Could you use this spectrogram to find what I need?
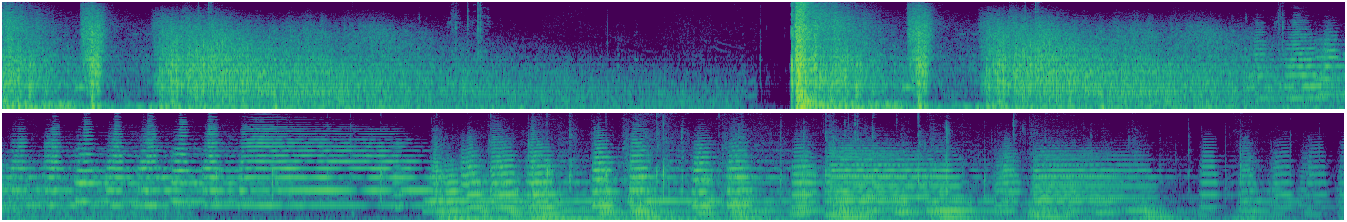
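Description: Cannons fire at a Civil War reenactment of the Battle of Chickamauga, with two loud, deep booms, each trailing off into a long rolling rumble.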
